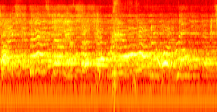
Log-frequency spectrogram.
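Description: Sung jingle with backing music from an old Toys R Us television advert, the melody wavering as it is sung, over a steady low hum.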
